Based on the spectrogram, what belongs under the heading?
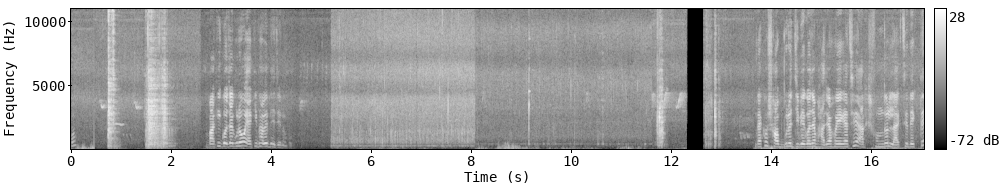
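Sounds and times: dough sizzling in hot oil: 0:05.2 - 0:12.0.

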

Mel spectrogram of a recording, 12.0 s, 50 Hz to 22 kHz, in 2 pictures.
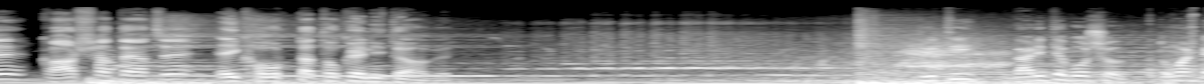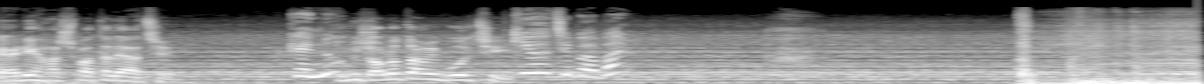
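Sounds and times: quiet film music: 0:00.0 - 0:12.0
car engine starting and rumbling: 0:03.6 - 0:07.5, 0:11.1 - 0:12.0.

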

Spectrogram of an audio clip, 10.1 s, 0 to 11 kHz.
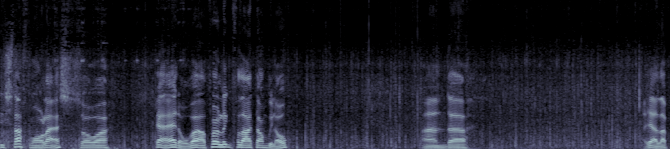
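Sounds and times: rain pattering: 0:00.0 - 0:10.0.

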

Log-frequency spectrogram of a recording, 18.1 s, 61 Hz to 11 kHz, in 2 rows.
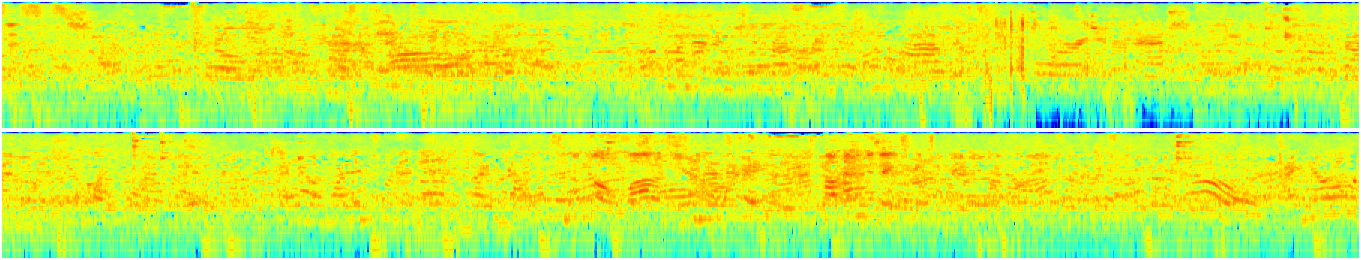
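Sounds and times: crowd babble in restaurant: 0:00.0 - 0:18.0.

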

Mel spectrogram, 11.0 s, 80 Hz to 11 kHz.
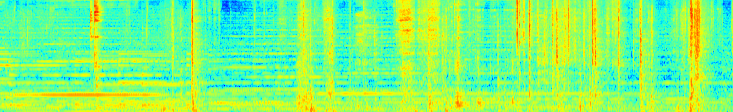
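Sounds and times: film score music with held tones: 0:00.0 - 0:11.0.

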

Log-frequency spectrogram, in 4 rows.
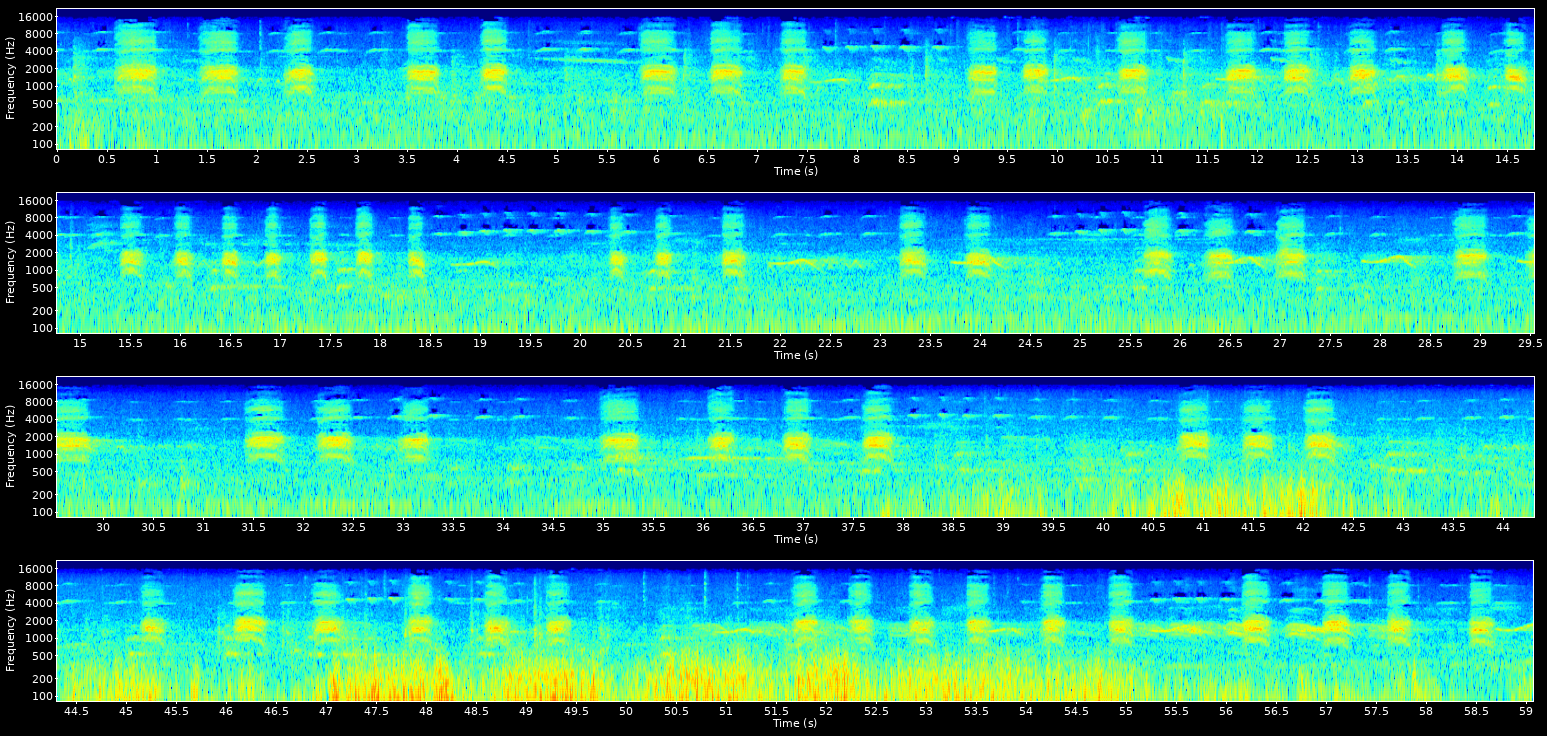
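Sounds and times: crows cawing: 0:00.6 - 0:02.8, 0:03.4 - 0:04.6, 0:05.8 - 0:07.8, 0:09.1 - 0:11.0, 0:11.6 - 0:14.8, 0:15.4 - 0:18.6, 0:20.3 - 0:22.4, 0:23.2 - 0:24.4, 0:25.6 - 0:27.3, 0:28.7 - 0:30.2, 0:31.4 - 0:33.4, 0:35.0 - 0:38.1, 0:40.7 - 0:42.5, 0:45.2 - 0:45.5, 0:46.1 - 0:47.2, 0:47.8 - 0:49.6, 0:50.7 - 0:59.0
birds whistled calls: 0:20.1 - 0:59.0.

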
